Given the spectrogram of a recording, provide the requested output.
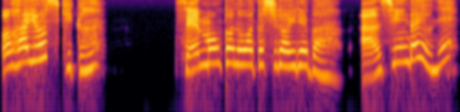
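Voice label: HELLO, Japanese; GF Alarm; NEGEV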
